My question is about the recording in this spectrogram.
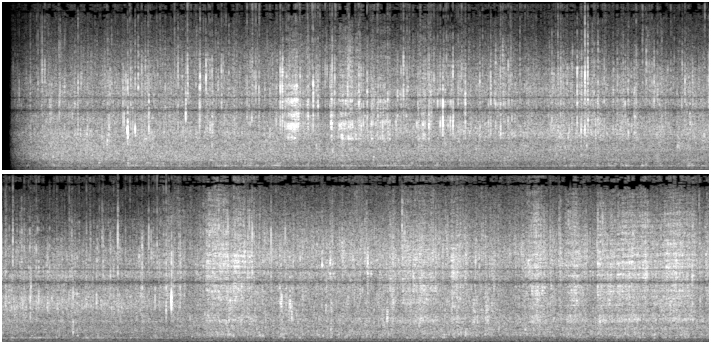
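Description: Water trickling and splashing steadily off the wheels of a copper-pipe water-wheel fountain sculpture, with a few light clicks.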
